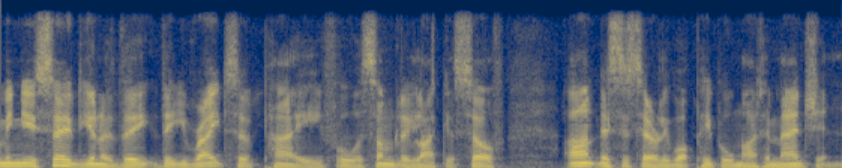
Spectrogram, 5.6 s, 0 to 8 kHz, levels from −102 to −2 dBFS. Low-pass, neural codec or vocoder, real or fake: 7.2 kHz; none; real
